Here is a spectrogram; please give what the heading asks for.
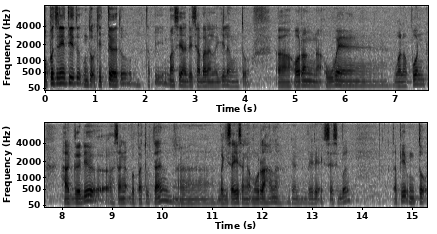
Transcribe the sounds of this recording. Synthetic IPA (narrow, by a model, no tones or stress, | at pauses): ɔpɔrt̪̬unit̪̬it̪̬uunt̪ʊʔkit̪ət̪ut̪apḭmasɪhadəsabaɾanlaɡilahunt̪ʊ̰ʔ | ʔəoɾaŋna̰ʔuwɛ | walaupʊn | harɡədiəə̰saŋa̰t̪̚bərpat̪ut̪anəbaɡisajasaŋa̰t̪̚muɾaɦlahkanbɛɾiʔɛksɛsibəl | t̪apiʔunt̪ʊʔ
